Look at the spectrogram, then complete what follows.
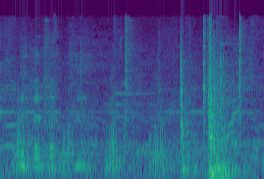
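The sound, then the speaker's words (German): A door opens and bangs shut with a solid thunk near the end as several people go out through it, while voices murmur in the background. “Ida und Karlchen, Wilhelm und der Buchhändler gingen vor die Tür.”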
